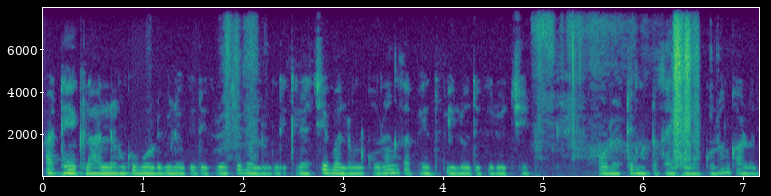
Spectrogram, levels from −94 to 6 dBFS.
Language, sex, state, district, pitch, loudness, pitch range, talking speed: Rajasthani, female, Rajasthan, Nagaur, 145 Hz, -23 LUFS, 140-150 Hz, 250 wpm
